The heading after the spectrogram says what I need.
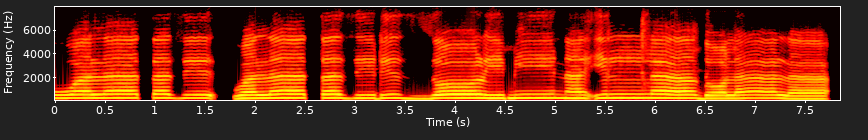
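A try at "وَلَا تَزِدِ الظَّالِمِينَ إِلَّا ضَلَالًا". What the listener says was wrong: Dha-nya tebalkan sedikit. Wala tazidil dha. Beda dengan zi. Wala tazidil zalimi. Wala tazidil zalimina illa dalala. Dha. Wala tazidil dha. Zi.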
